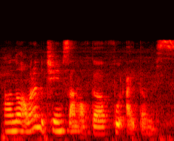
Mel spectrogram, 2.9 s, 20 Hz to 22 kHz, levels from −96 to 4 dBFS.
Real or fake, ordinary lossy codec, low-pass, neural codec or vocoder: real; none; none; none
